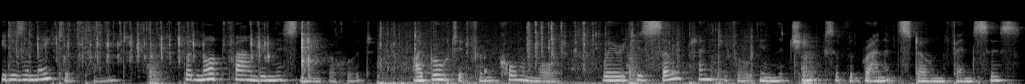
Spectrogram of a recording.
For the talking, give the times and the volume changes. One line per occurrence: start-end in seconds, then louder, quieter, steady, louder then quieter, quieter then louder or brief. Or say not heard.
0.0-10.2 steady.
